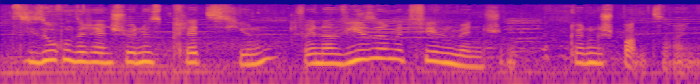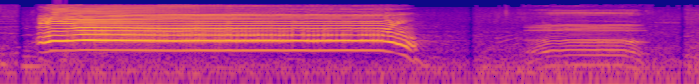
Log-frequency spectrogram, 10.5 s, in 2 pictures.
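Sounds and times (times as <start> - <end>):
speech: 0.2 - 5.6
woman screaming loudly on a meadow: 5.5 - 8.4.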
